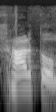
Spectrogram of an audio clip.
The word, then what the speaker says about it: স্মার্ত: তারপরে স্তূপীকৃত, স্মৃতি স্মার্ত, এটার বানানটা দেখো, স্বয়ময় আকার তয়রেপ। স্মার্ত আমরা লিখছি কিন্তু আমরা উচ্চারণ করব স্মার্ত, মটা লুপ্ত ম। তারপরে রক্ষণীয়, মানবিক, হৃদয় হার্দ,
